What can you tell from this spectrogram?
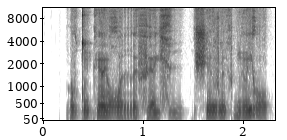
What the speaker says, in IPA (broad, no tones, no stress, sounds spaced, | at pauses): ɽ o tʷ ə̃ kʲ ã j ʁʷ i r ə fʲ a j x i | ʃ ĩ v ɽ ĩ x bʲ õ j o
